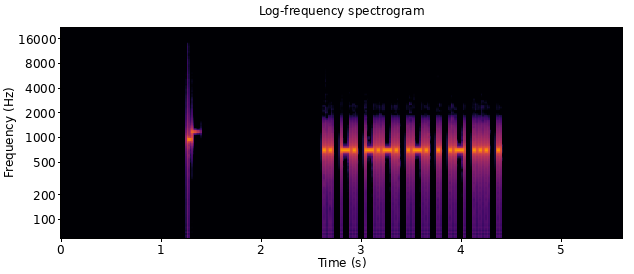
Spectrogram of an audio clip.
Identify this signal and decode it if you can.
Morse code, heard as a keyed tone, about 40 wpm, 700 Hz. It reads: INCREASE
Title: ING Suffix - Top 100 Words with Base Words 40wpm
